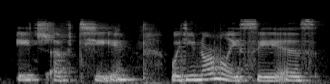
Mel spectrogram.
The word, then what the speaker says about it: h(t): you might be confused about is how I pronounce the beginning of the equation it looks like it says H times T but actually it does does not mean each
